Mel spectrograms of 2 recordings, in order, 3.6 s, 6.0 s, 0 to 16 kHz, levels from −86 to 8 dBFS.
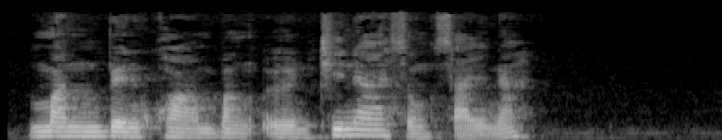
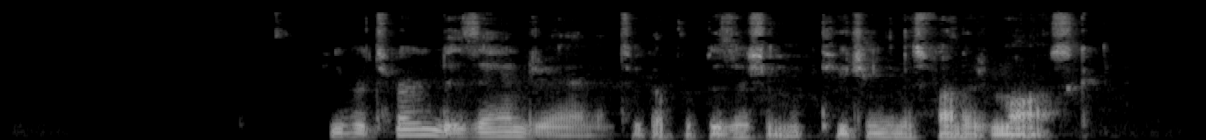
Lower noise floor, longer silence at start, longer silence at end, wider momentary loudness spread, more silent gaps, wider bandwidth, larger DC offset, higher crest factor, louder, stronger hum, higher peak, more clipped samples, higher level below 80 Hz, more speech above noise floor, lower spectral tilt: second, -59 dBFS vs under -90 dBFS; second, 0.15 s vs 1.65 s; first, 0.95 s vs 0.6 s; second, 7 LU vs 11 LU; neither; about the same, 11.5 kHz vs 11.5 kHz; neither; about the same, 20 dB vs 22 dB; first, -20 LUFS vs -30 LUFS; neither; first, -2 dBFS vs -10 dBFS; neither; first, -44 dBFS vs -56 dBFS; second, 40 dB vs over 60 dB; first, -6.5 dB/octave vs -5 dB/octave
